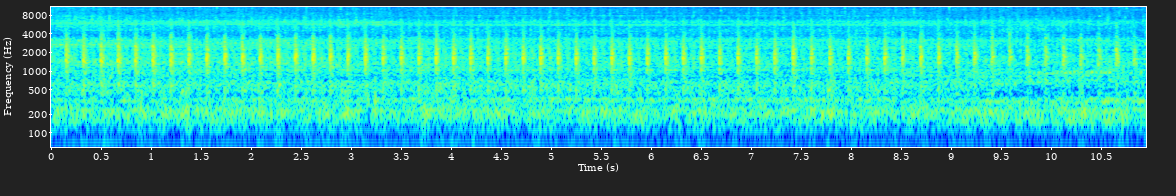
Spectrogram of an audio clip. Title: 1988 3.0 liter Mercruiser making a knocking noise help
